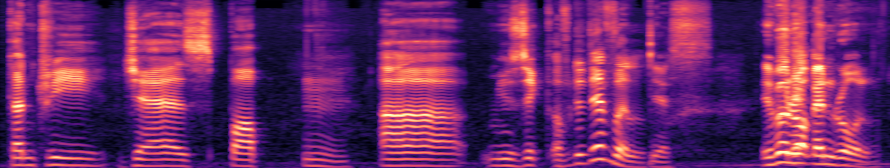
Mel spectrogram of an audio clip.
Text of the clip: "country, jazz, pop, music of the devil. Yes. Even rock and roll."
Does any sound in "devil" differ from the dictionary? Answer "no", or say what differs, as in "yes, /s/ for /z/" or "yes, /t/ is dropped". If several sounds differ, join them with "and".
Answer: no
